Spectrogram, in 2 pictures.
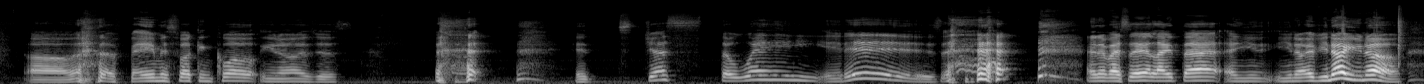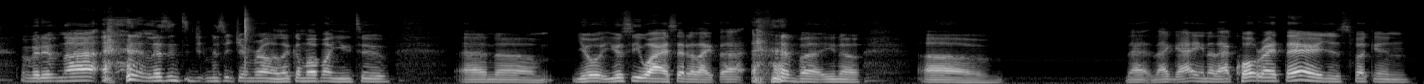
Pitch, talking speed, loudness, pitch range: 145 Hz, 150 wpm, -20 LUFS, 115-170 Hz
